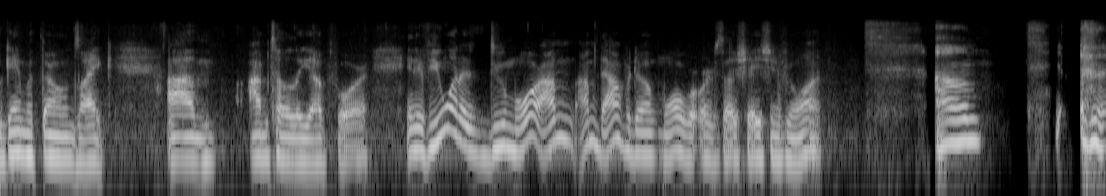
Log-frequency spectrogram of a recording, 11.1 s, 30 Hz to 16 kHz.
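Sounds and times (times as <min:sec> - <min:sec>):
speech: 0:00.0 - 0:11.0
person clearing throat: 0:10.3 - 0:11.0
person coughing: 0:10.3 - 0:11.0.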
